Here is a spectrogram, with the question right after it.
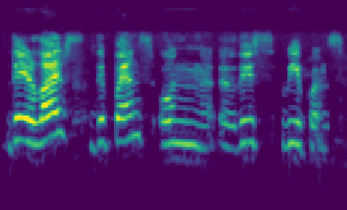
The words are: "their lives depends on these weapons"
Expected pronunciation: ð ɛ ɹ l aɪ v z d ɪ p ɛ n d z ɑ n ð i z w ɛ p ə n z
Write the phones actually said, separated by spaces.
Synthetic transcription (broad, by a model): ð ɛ ɹ l aɪ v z d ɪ p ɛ n d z ɑ n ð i s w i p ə n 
